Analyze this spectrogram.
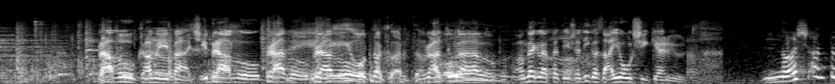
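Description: A man speaks with agitation close by.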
